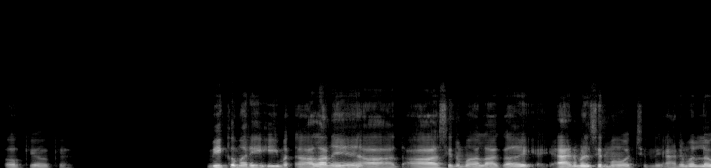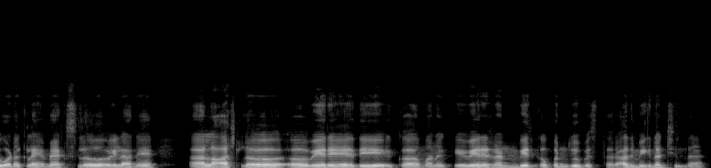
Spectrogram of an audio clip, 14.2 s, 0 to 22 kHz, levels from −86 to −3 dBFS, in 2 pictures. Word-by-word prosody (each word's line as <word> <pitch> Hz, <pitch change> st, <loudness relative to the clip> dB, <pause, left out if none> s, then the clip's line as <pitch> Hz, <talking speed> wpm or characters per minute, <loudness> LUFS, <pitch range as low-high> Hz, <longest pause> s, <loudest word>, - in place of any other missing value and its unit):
Okay. 125 Hz, -2 st, -14 dB
Okay. 105 Hz, -1 st, -23 dB, 1.4 s
మీకు 185 Hz, +3 st, +5 dB
మరి 185 Hz, +1 st, +2 dB, 0.2 s
ఈ -, -, +1 dB
మ -, -, -1 dB, 0.2 s
ఆహ్, 130 Hz, -, -2 dB
అలానే 180 Hz, +3 st, +4 dB, 0.3 s
ఆహ్, 120 Hz, -1 st, -2 dB, 0.3 s
ఆ -, -, +1 dB, 0.2 s
సినిమాలాగ 130 Hz, -4 st, -3 dB, 0.6 s
యానిమల్‌ 160 Hz, +5 st, +6 dB
సినిమా 135 Hz, -5 st, -1 dB
వచ్చింది. 105 Hz, -1 st, -13 dB
యానిమల్‌లో 150 Hz, +4 st, -1 dB
కూడా 140 Hz, +1 st, 0 dB
క్లైమాక్స్‌లో 130 Hz, +2 st, -2 dB, 0.2 s
ఇలానే 135 Hz, +2 st, -1 dB, 0.5 s
ఆహ్, 115 Hz, -, +3 dB
లాస్ట్‌లో 125 Hz, +2 st, +1 dB, 0.4 s
ఆహ్, 115 Hz, 0 st, +4 dB
వేరేది 125 Hz, -2 st, +3 dB, 0.2 s
ఒక 110 Hz, +1 st, -12 dB, 0.2 s
మనకి 105 Hz, 0 st, -8 dB
వేరే 130 Hz, +2 st, +3 dB
రణబీర్ 120 Hz, +1 st, -2 dB
కపూర్‌ని 125 Hz, +1 st, -5 dB
చూపిస్తారు. 115 Hz, -3 st, -5 dB
అది 115 Hz, -, -3 dB
మీకు 120 Hz, 0 st, -4 dB
నచ్చిందా? 120 Hz, +1 st, -10 dB
125 Hz, 130 wpm, -28 LUFS, 120-135 Hz, 1.4 s, యానిమల్‌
